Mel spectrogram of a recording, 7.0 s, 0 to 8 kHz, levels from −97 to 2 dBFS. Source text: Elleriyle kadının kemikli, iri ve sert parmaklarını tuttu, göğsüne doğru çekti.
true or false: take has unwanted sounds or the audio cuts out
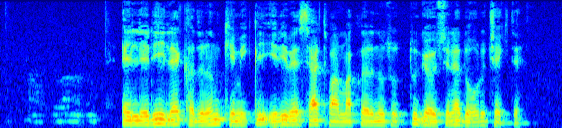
false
